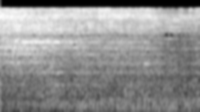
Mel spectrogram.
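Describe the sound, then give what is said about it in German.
Freight wagon brakes squeal at a marshalling yard. The brakes are mounted between the individual switches and stop the freight wagons from rolling quickly down the hump. A steady, loud rail rumble with thin high-pitched screeching tones running over it for the whole stretch. No one speaks. “So ein Rangierbahnhof macht ziemlich Lärm, vor allem die Bremsen, die zwischen den einzelnen Weichen montiert sind.”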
